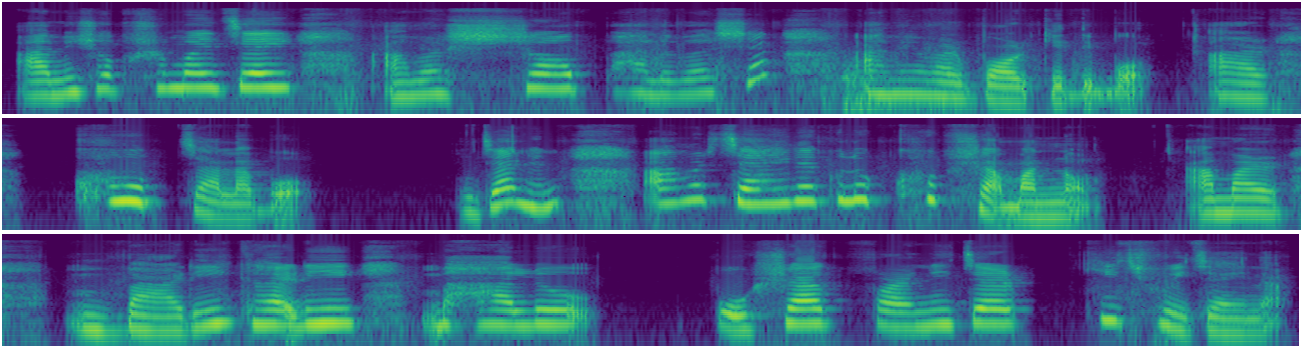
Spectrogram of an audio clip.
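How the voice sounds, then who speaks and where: A woman's voice: high-pitched, animated, measured pace, long pauses. A woman playing a playful, sweetly bossy young new bride in a romantic audio story, with a pouty, teasing, insistent manner. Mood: dreamy, coaxing.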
